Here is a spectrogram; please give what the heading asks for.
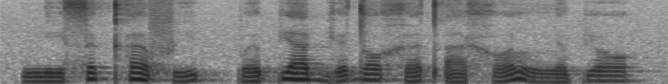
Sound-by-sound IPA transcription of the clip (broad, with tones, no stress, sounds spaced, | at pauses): n i˩ s ə˥˩ kʰ ɐ˥˩ f i˩˥ pː ə˩˥ pʲ a˥ bʲ ə˩˥ d ɔ˧ x ɐ˩˥ tʼ a˩ x ɔ˩˥ lː ə˩ pʲ ɔ˧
